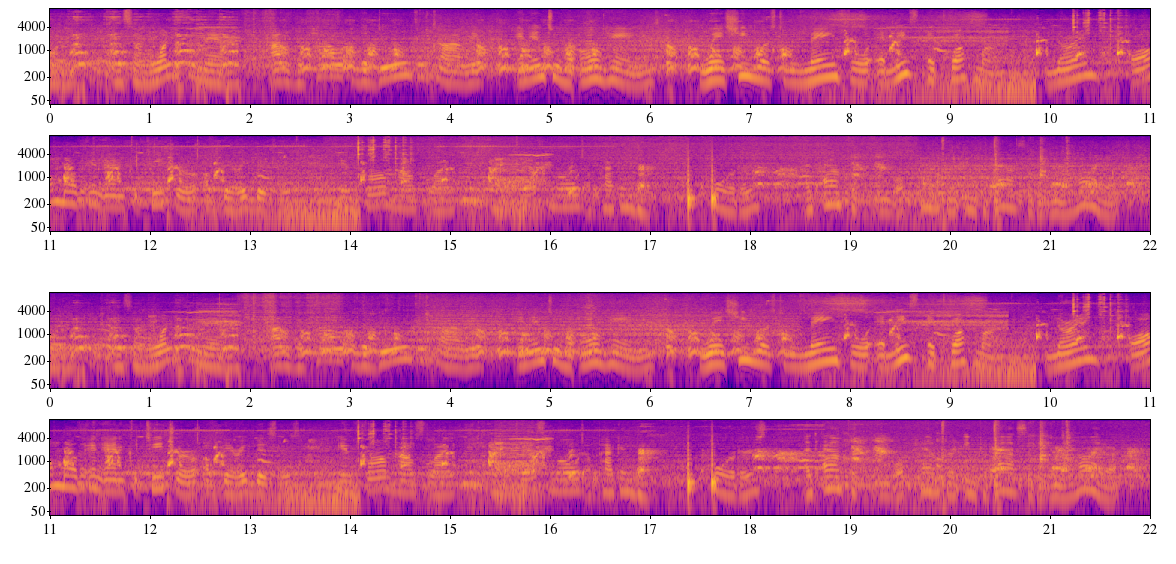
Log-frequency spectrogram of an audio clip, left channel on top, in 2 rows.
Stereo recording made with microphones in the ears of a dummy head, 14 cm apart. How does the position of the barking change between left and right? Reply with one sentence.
In this clip you hear the barking go from the left side to the right.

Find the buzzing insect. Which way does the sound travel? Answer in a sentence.
In this clip you hear the buzzing insect go left and come back.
